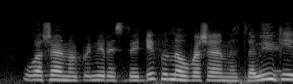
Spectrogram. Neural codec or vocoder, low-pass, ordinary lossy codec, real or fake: codec, 16 kHz, 0.5 kbps, X-Codec, HuBERT features, trained on balanced general audio; 7.2 kHz; none; fake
